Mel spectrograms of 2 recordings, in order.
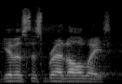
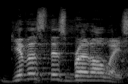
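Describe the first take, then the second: First: Said in the usual way. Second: Louder, emphatic repeat of the request; keen, punched-up demand; eager plea. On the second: Acted. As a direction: plead for it with eagerness.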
